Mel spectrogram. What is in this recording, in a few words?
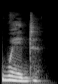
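"unwed", English, British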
